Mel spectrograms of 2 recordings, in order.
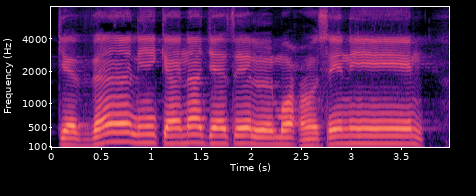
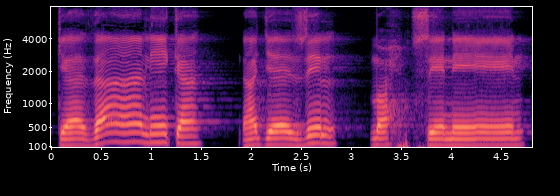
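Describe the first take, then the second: First: It is read smoothly with the parts joined. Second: It is read in separated, spelled-out chunks. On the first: "Kalau udah lancar lagi sambungkan lagi" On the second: "eja dulu, pilah-pilah dulu"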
